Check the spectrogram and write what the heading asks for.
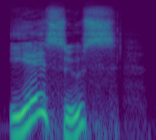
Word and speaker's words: Iesus: In the name Iesus, the initial I is followed by the letter E. In Latin, the letter E is pronounced A, again, similar to its descendant in the modern Romance languages. When you pronounce the E and A sounds quickly side by side, they kind of slur into one sound.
